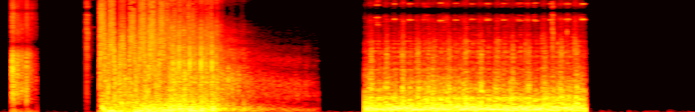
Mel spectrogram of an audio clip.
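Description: Loud crashing battle blasts rumble in short bursts.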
